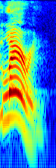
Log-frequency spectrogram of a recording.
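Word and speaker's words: Laoghaire: it's pronounced almost like we would say the word Larry. It's Laori.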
